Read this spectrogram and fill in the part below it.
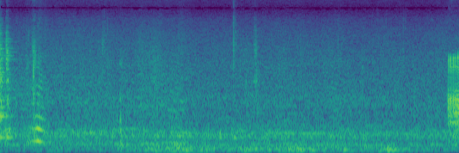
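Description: Honey bees buzz in a steady, close hum around an open hive during an inspection, with a few brief knocks and rustles over the continuous drone and no talking.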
